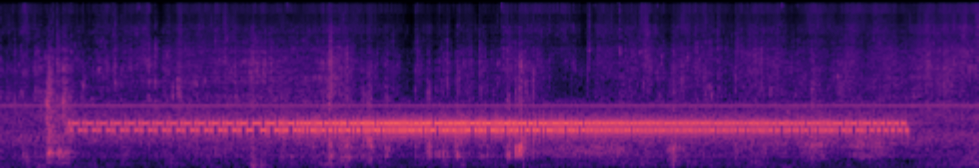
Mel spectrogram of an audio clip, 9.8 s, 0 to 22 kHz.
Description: NAVTEX (SITOR-B), 100 baud, 170 Hz shift, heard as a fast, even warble, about 1000 Hz centre, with radio static, fading, a steady whistle near 1660 Hz and kitchen noise. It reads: ZCZC YB85 NAV WARNING 308. BUOY IN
